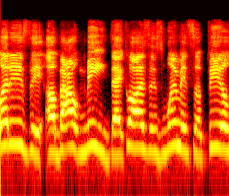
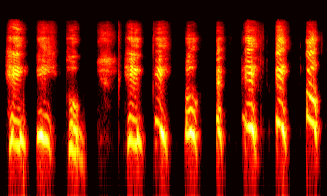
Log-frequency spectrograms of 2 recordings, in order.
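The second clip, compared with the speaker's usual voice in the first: high breathy he-he-hoo breathing, pitch climbing; calming breaths; 7 semitones higher than usual. Real, not acted. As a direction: puff it out to calm your nerves. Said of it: "I gotta calm my nerves".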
